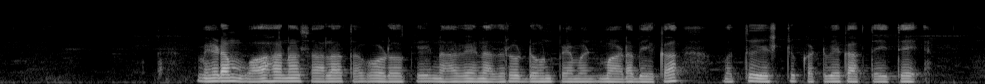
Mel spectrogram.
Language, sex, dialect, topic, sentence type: Kannada, male, Central, banking, question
